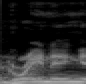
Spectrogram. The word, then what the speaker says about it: Groening: It's Matt Groening and Walter Koenig from Star Trek. – Yes, exactly. – And until I tell them that there's actual evidence of people out there who pronounce O-E as A, they don't believe me.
